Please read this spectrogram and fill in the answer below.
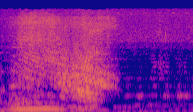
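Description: A loud whooshing rush from the series' sci-fi soundtrack that starts suddenly, sweeps down in pitch and fades within about a second and a half, over a low hum.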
